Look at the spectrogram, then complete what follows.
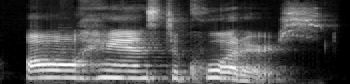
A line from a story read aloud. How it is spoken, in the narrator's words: Captain John Frederick Nichols called out to his crew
